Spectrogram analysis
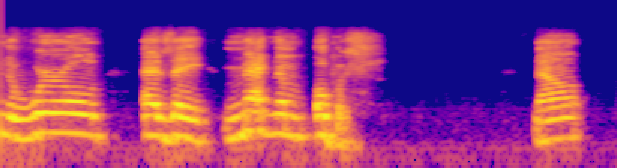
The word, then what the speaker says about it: opus: Magnum, OPUS. Now, that's not Opie, that's close to it, though.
